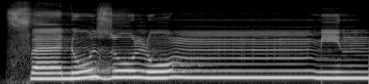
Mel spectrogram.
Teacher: Karena ada tanwin dhammah yang menghadapi huruf mim. Cara bacanya tanwin dileburkan ke mim disertai bunyi dengung. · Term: idghamhunah, idgham bi gunnah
